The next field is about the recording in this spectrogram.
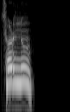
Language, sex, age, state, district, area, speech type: Nepali, male, 45-60, West Bengal, Kalimpong, rural, read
